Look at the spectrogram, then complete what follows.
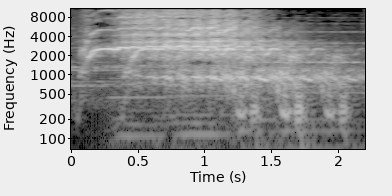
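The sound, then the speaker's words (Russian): Horses neighing: one loud, shrill whinny of about two seconds that breaks into a fluttering, trembling tail near the end. “Лошади ржали, поднимаясь на ноги. Ржание болезненно зазвенело в левом ухе доктора.”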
